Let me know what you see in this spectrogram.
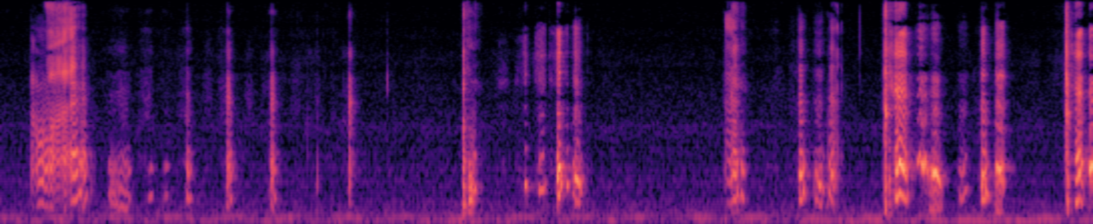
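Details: Infant's sharp sneeze, then a run of small, regular hiccups with brief fussy sounds between them; infant hiccups and sneeze.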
